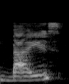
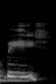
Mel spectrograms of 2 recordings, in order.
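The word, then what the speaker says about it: Bayes: é dada pelo teorema de Bias ou beas depende da pronúncia mas vamos chamar de Bias mesmo para ficar mais fácil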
